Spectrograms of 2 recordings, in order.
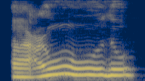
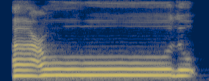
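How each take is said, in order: First: The u vowel is held for two beats. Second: The u vowel is drawn out far too long. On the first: The speaker calls it right. "itu dua harakat" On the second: The speaker calls it wrong. "Itu berlebihan harakatnya"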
